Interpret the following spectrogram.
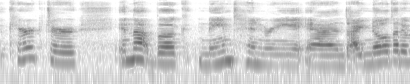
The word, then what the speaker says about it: Henri: in that book named Henri, and I know that it was based in France, so technically it is pronounced Henri when you do the French spelling that way, but I also found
